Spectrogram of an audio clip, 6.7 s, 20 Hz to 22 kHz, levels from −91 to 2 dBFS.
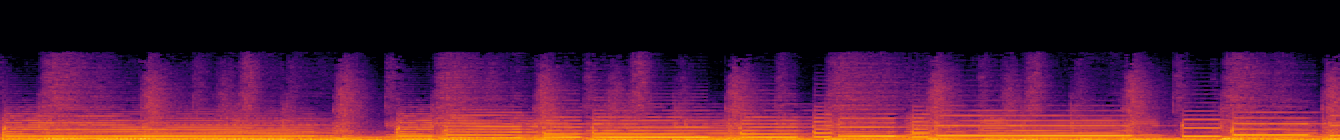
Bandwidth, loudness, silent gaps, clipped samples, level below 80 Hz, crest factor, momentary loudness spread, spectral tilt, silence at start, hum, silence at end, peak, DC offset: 13.5 kHz; -17 LUFS; none; under 0.1%; -32 dBFS; 14 dB; 3 LU; -6.5 dB/octave; 0 s; none; 0 s; -4 dBFS; under 0.1%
